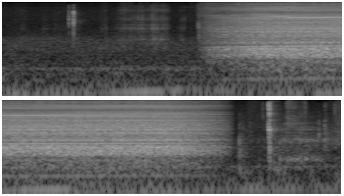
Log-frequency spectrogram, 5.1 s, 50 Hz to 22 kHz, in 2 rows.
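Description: A heat gun blows for a few seconds to shrink heat-shrink tubing over wires during a brake master cylinder change on a BMW R80 custom motorcycle, a steady close airy roar that starts and stops between quiet workshop moments.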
